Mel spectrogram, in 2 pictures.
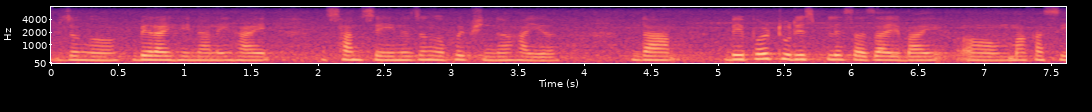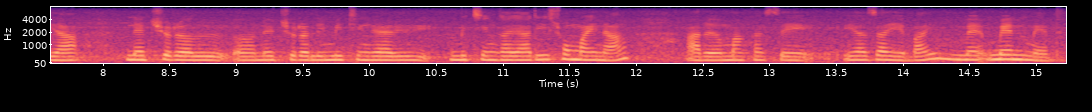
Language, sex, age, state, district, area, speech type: Bodo, female, 30-45, Assam, Kokrajhar, rural, spontaneous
